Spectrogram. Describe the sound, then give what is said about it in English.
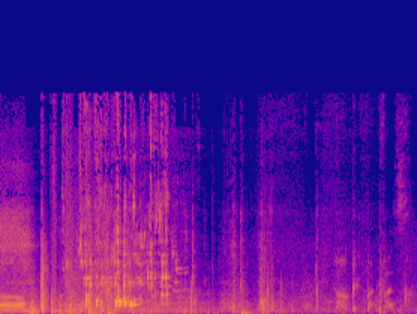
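Wine being poured into a glass makes a soft trickling, gurgling flow with small drips, while quiet voices murmur underneath. “That was the sound of some more wine being poured.”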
